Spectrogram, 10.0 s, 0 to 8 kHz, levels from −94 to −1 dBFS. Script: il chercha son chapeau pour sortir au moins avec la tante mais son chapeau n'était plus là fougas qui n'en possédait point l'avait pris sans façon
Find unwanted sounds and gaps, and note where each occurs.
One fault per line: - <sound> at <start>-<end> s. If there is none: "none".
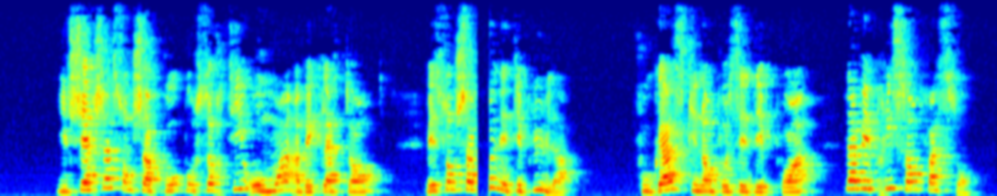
- dropout at 4.8-4.9 s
